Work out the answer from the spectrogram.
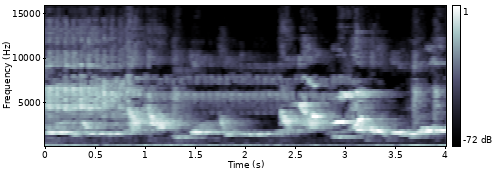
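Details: Murai batu, white-rumped shama, song used to provoke another shama into singing: varied loud whistled phrases sweeping between high and mid pitch, overlapping notes, with a steady low hum beneath.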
